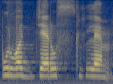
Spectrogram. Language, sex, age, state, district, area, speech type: Gujarati, female, 30-45, Gujarat, Anand, rural, spontaneous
